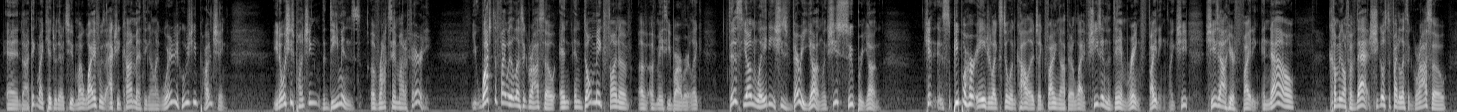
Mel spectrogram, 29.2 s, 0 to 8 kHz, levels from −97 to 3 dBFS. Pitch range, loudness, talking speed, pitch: 110-185 Hz, -23 LUFS, 195 wpm, 135 Hz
